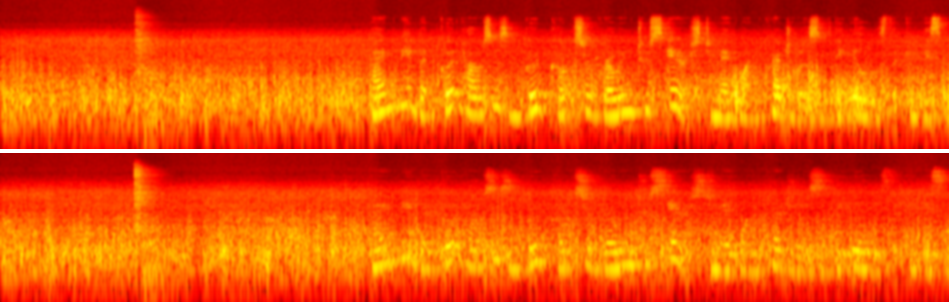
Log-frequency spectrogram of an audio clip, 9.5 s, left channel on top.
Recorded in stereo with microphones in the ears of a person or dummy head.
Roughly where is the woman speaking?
Left.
